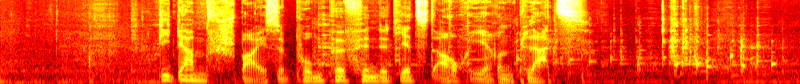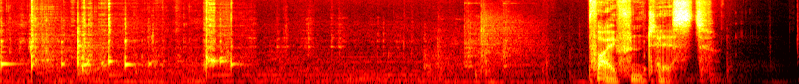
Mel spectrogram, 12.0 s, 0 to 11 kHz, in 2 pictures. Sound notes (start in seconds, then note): 4.3 metallic sounds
